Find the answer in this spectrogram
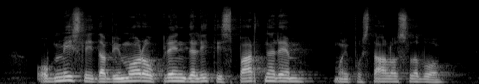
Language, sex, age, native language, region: Slovenian, male, 50-59, Slovenian, Savinja region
